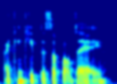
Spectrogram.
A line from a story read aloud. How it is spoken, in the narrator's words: she says with an evil laugh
